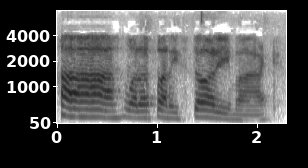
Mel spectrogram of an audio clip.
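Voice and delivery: ordinary delivery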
